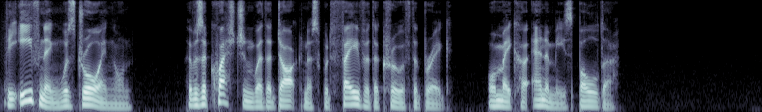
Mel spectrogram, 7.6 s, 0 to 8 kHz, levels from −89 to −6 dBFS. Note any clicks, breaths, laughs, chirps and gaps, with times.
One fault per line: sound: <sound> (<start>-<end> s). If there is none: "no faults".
no faults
